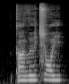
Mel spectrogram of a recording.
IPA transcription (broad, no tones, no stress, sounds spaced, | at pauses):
kʼ ã ð ɨ t͡ɕ ɔ j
